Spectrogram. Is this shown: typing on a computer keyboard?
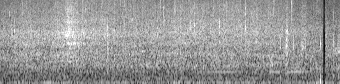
no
